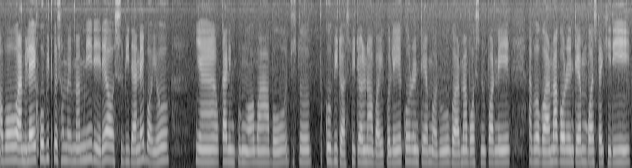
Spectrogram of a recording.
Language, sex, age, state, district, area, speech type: Nepali, female, 30-45, West Bengal, Kalimpong, rural, spontaneous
